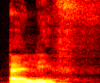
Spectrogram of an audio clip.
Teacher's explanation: আমি যখন আলিফ বলছি এর মধ্যে কোন টান হবে না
